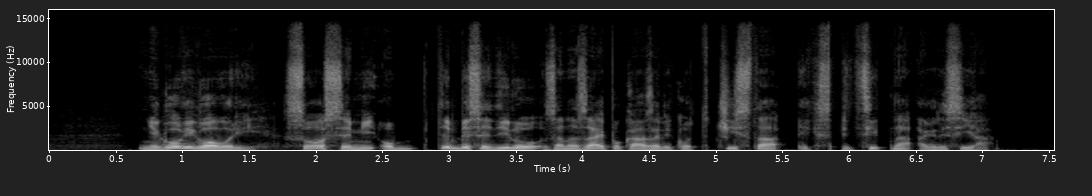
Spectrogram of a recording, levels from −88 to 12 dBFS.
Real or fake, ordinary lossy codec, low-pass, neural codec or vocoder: fake; none; 14.4 kHz; codec, 44.1 kHz, 7.8 kbps, Pupu-Codec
